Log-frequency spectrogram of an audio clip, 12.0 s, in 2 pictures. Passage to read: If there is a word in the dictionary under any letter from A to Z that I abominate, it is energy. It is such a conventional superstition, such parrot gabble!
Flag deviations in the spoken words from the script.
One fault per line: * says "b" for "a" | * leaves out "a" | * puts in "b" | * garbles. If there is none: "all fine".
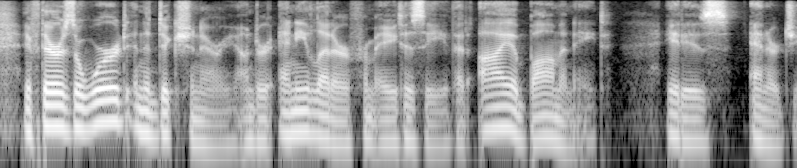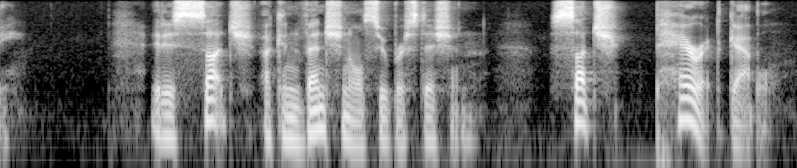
all fine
